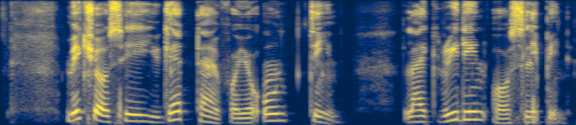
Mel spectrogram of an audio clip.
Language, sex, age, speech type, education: Nigerian Pidgin, male, 30-45, spontaneous, tertiary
